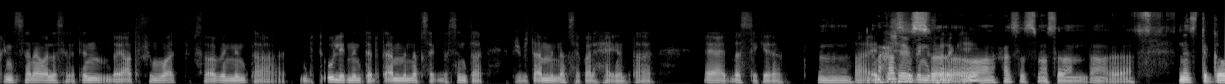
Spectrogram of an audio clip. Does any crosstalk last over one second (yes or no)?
yes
